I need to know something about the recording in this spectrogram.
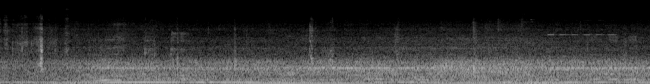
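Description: Steady background rumble with a faint constant hum and tone, broken by a few light clicks.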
